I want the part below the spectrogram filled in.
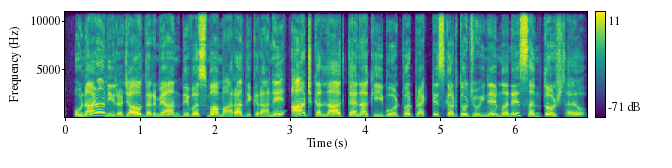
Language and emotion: Gujarati, happy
